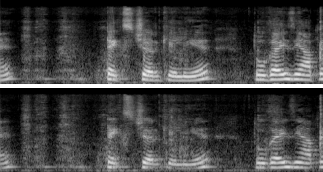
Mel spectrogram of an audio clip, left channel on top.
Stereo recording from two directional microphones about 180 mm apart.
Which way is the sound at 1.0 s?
55° left (ahead or behind).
